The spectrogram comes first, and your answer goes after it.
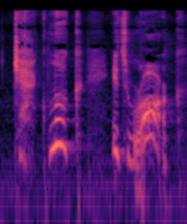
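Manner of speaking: high, urgent whisper. A narrator's reading. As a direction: hiss it to Jack secretly.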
